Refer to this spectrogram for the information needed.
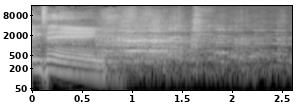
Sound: audience laughing

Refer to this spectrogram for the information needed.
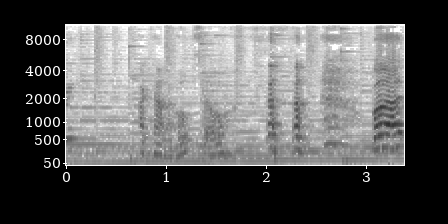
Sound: laughs

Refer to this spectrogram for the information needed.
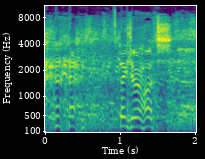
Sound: laughs

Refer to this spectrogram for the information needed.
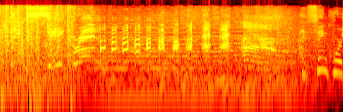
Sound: laughing

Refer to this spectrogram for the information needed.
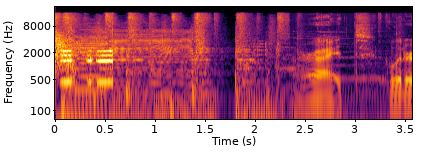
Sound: beeping, musical interlude

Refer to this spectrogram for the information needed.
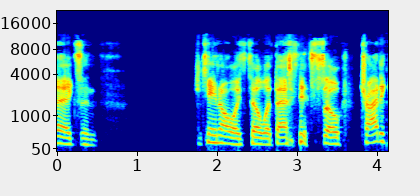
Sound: chuckles

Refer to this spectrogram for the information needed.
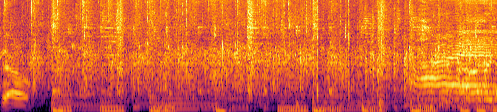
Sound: audience applauding

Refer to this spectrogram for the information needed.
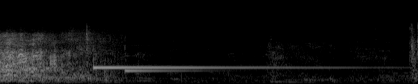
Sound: doorbell ringing

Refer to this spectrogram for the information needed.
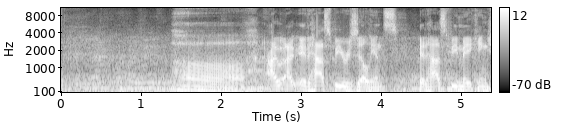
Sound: exhales

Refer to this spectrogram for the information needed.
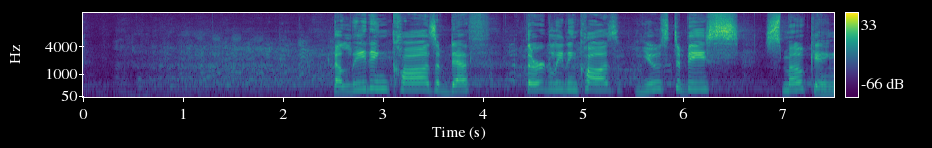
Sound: laughter; laughter

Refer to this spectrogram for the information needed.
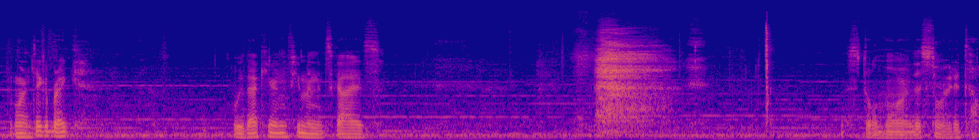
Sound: heavy exhale

